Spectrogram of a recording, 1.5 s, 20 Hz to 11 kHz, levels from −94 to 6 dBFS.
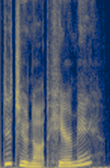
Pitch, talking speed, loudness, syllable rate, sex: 240 Hz, 205 wpm, -15 LUFS, 3.8 syllables/s, female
